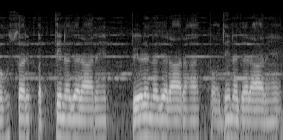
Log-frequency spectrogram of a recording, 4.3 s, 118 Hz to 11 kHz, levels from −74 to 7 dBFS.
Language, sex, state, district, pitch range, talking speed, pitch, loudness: Hindi, male, Maharashtra, Solapur, 110-120 Hz, 225 wpm, 110 Hz, -16 LUFS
